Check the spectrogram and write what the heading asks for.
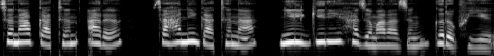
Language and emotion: Bodo, neutral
